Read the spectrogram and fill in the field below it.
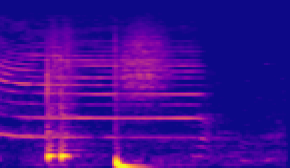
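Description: A loud, brassy air horn blares in one sustained honk lasting over a second, with a couple of sharp thumps near its start, then cuts off and leaves a faint ringing tail.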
